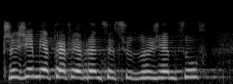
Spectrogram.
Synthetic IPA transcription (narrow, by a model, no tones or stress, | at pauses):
t͡ʂɘʑemʲjat̪ɾafʲjavɾɛnt̪sɛɕɾud̪zɔw̃ʑɛmt̪suf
